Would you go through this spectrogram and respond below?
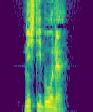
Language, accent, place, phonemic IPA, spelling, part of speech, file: German, Germany, Berlin, /ˌnɪç(t)di ˈboːnə/, nicht die Bohne, phrase, De-nicht die Bohne.ogg
- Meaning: not at all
